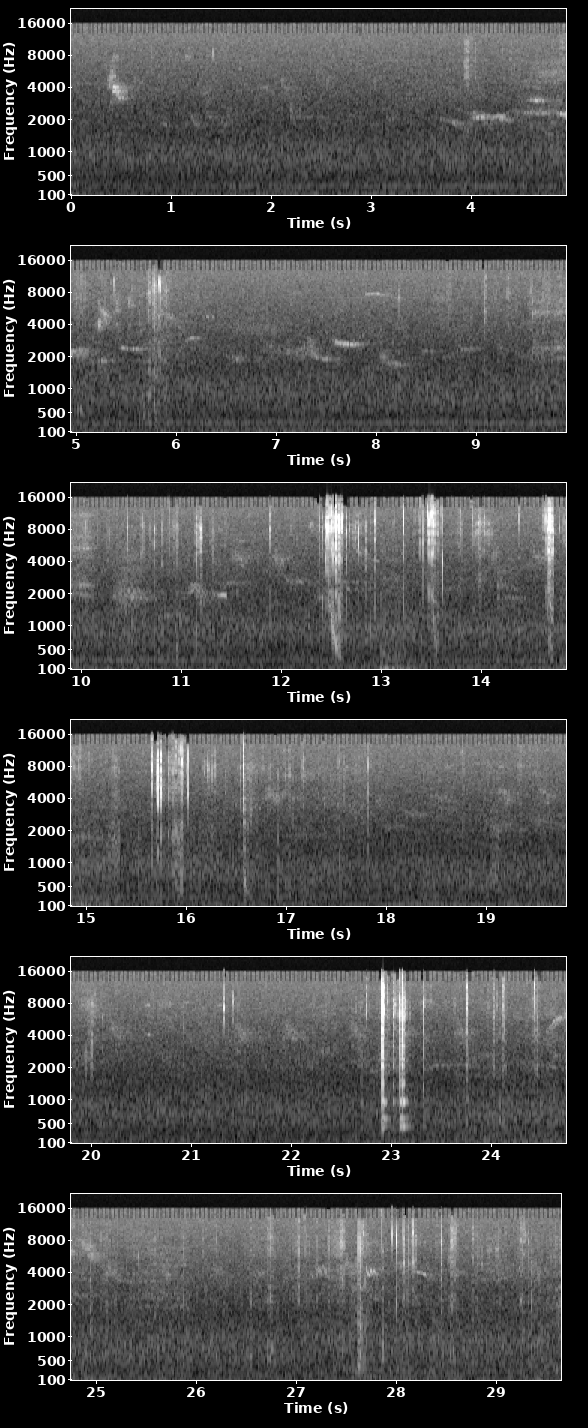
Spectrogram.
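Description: Hands handling a clear acrylic headlight protector and double-sided Velcro pads: scattered small clicks and crackles, with a louder cluster of sharp clicks late on as the plastic is offered up to the headlight.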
